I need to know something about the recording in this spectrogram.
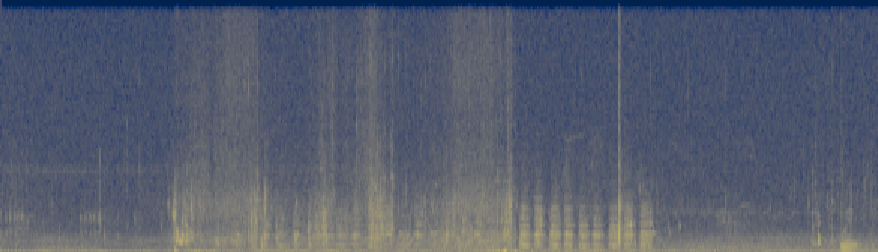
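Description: Chocolate Labrador retriever panting in quick, even breaths.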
